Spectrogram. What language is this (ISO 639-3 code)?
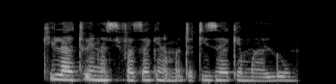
swa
